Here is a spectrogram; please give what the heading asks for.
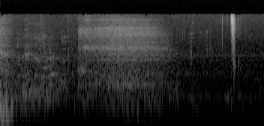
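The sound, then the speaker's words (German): A long, soft exhale, breathed out during a guided pause in a Bible study group: one airy hiss lasting over a second, then quiet with a brief sharp click near the end. “Okay, erstmal ausatmen.”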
